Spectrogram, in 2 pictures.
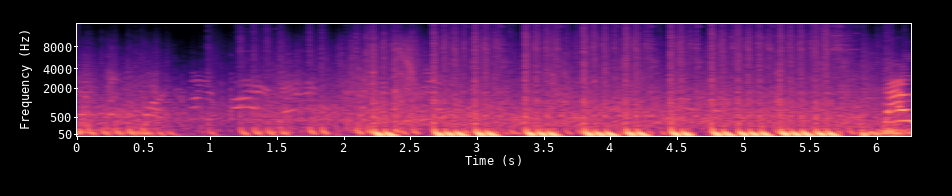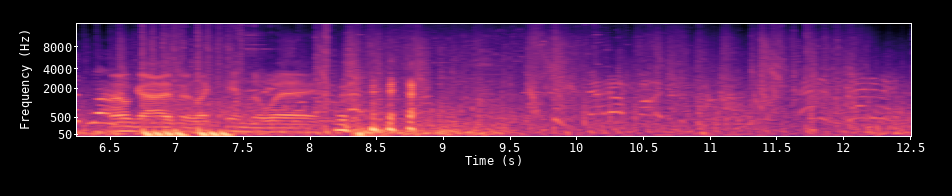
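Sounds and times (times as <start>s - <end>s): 
heavy automatic gunfire in a video game: 0.0s - 12.5s
speech: 6.5s - 9.0s
laughter: 6.6s - 9.1s.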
